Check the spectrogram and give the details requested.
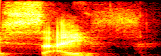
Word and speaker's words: scythe: this and I know I'm pretty sure the C is silent and it's really scythe but I'm an idiot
